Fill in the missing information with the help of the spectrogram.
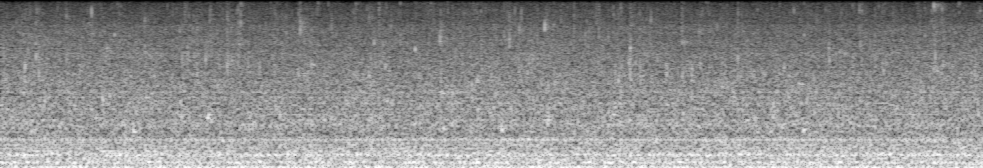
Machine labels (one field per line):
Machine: pump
